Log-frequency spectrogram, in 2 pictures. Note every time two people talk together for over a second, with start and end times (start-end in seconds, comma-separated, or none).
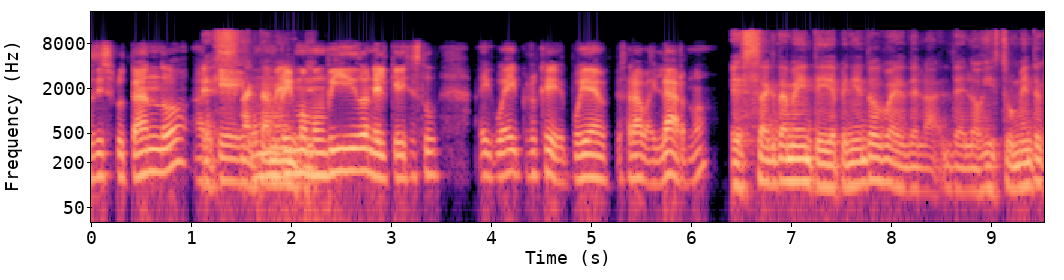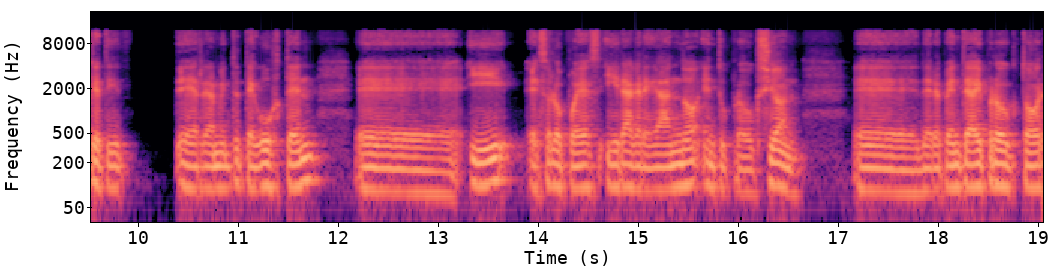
1.1-2.4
